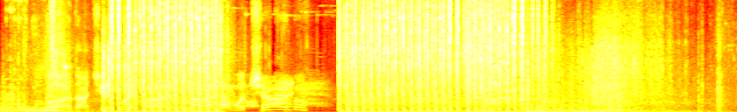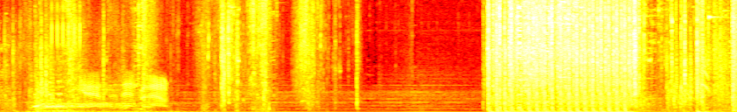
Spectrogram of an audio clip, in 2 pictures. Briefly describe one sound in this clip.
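Rapid gunfire bursts from automatic weapons.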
